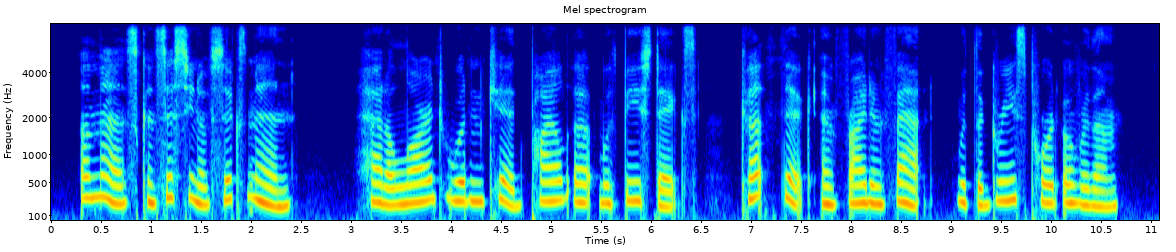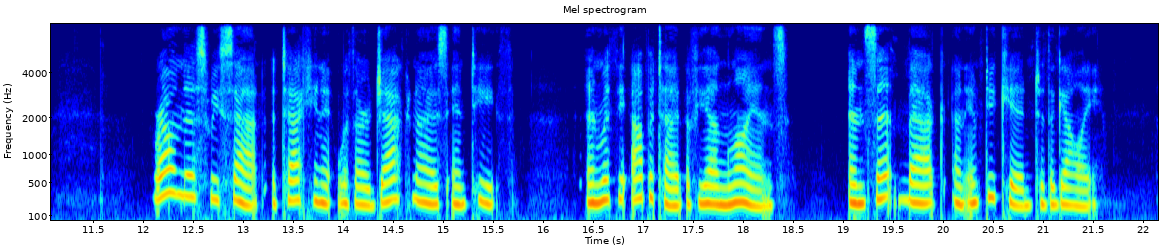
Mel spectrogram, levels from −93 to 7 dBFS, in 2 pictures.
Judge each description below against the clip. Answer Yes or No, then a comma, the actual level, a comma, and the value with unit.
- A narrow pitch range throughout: No, average, 3.4 semitones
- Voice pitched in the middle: No, high, 235 Hz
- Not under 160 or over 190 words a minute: No, average, 150 wpm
